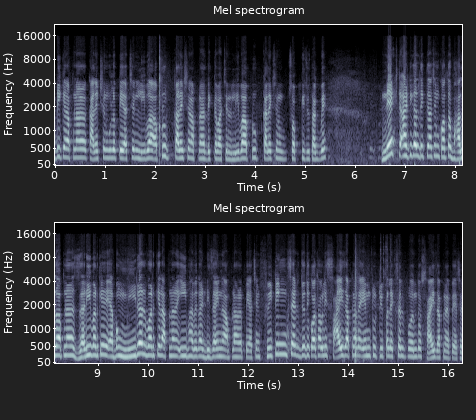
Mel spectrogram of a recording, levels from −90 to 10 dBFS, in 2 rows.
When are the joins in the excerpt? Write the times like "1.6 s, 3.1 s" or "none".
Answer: none

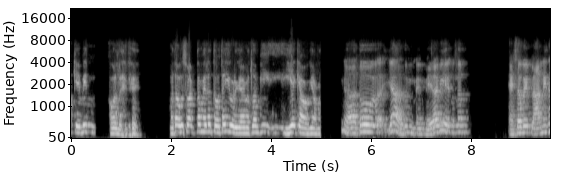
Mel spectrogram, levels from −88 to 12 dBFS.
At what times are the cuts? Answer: 5.0 s

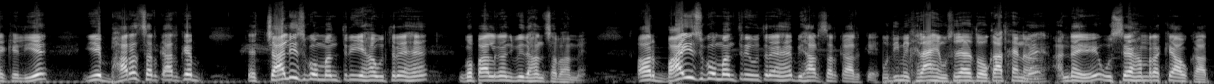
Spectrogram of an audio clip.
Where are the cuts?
8.8 s

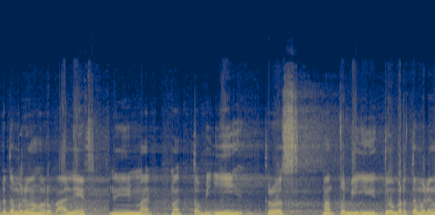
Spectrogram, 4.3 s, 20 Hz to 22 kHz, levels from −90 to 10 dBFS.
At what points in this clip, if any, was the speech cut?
1.0 s

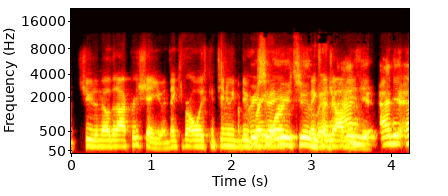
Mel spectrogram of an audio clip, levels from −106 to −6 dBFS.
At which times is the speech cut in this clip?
none

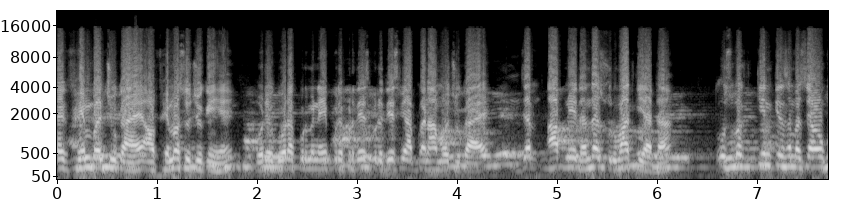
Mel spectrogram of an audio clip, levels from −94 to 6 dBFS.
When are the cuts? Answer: none

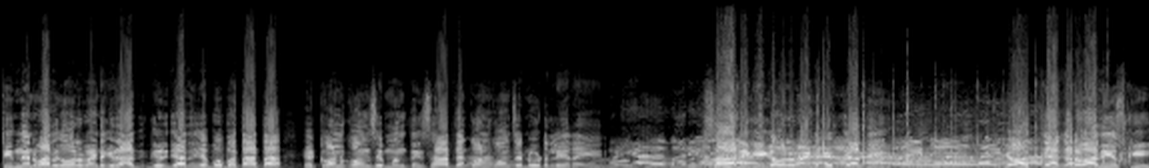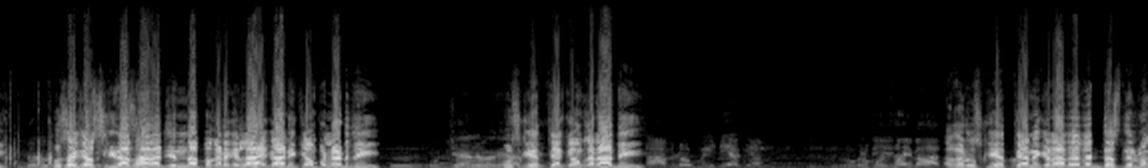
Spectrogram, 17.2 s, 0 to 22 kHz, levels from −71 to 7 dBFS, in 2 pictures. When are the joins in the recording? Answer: none

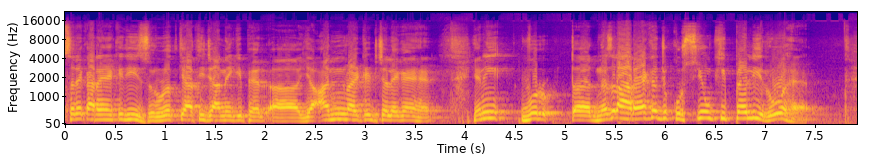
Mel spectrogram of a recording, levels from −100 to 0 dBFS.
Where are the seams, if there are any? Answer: none

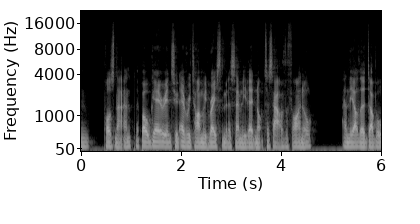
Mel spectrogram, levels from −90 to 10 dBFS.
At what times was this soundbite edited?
1.1 s, 2.0 s

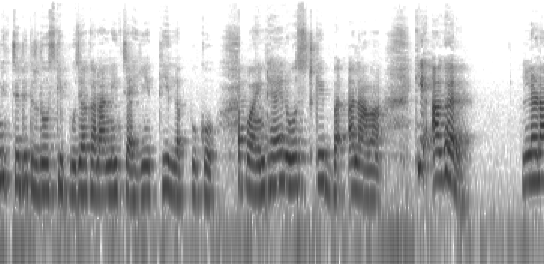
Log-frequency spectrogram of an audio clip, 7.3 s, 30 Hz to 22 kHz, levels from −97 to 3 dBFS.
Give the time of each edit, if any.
3.3 s

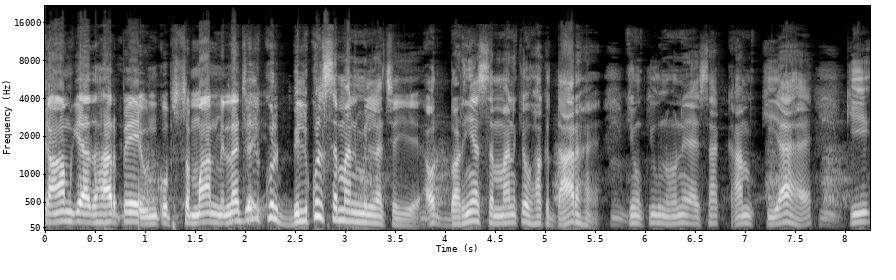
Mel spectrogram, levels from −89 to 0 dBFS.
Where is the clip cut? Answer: 0.9 s

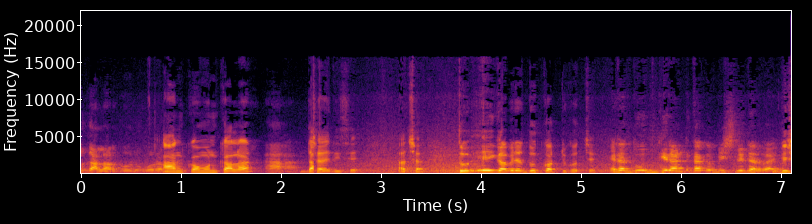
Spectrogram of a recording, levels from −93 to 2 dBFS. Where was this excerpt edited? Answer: 2.3 s

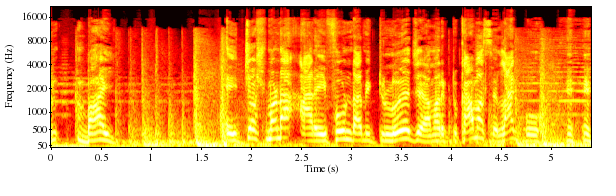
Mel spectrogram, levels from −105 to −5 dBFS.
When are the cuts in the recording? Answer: none

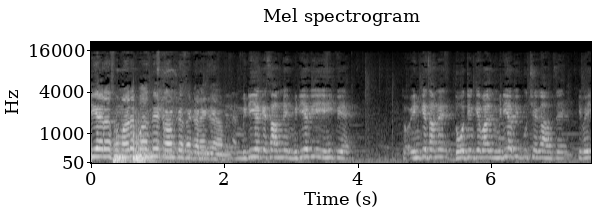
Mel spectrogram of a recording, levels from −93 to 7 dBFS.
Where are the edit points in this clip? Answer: 2.1 s

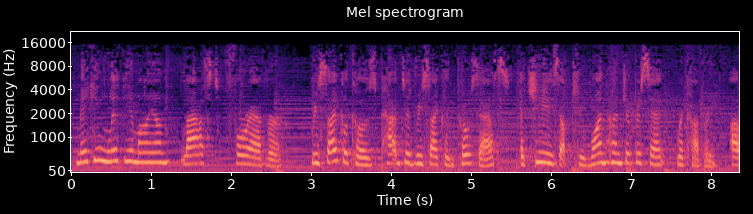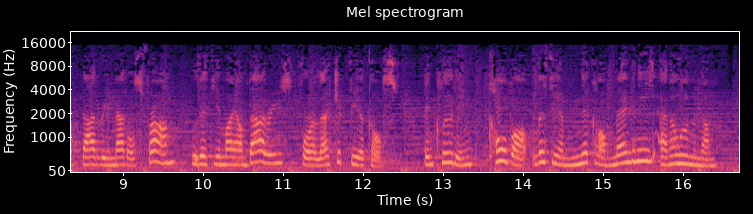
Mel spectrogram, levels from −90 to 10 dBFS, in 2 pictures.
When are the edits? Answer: 1.7 s

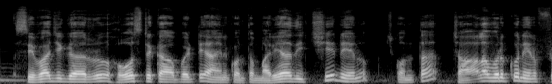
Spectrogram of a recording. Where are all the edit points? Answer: none

